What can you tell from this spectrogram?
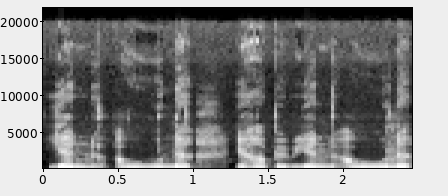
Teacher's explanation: نون پہ جازم آ گیا، اس کو بھی ہم ناک میں نہیں ادا کریں گے۔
